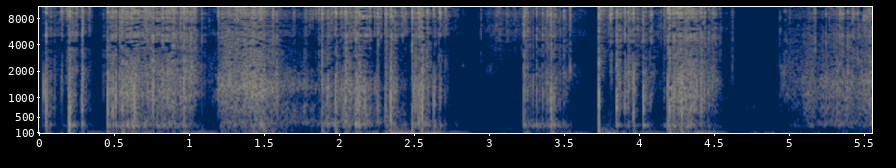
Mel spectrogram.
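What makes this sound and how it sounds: Fingers scoop, rub and crunch handfuls of dry hollow elbow macaroni spread on a patterned plate. Dense bursts of bright, dry crackling and rattling clatter pour out in waves, separated by brief near-silent pauses.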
